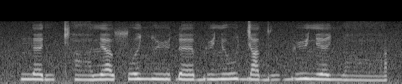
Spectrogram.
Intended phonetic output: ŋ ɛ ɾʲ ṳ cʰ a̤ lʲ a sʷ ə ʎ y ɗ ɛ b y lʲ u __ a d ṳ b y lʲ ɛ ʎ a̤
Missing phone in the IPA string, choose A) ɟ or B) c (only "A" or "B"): A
